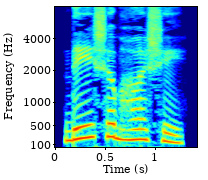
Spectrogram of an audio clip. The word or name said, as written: ದೇಶಭಾಷೆ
